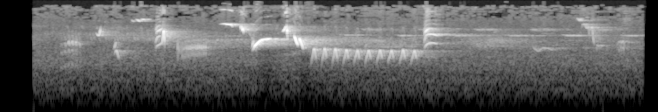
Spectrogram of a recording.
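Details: Male common nightingale singing mainly to attract a mate, with more complex songs preferred by females; varied whistles and sharp chirps, a rapid rattle of about twelve even notes, then softer scattered high notes.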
